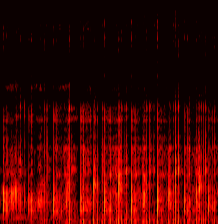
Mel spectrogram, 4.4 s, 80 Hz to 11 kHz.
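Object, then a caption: Small carved wooden box. A small hand-held box of carved wood, which appears hollow, is tapped with fingertips and scratched with nails. The result is a quick, uneven run of soft, dry taps with a hollow midrange tone around 440 Hz, each dying away almost at once. Faint scratching fills the gaps between the taps.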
